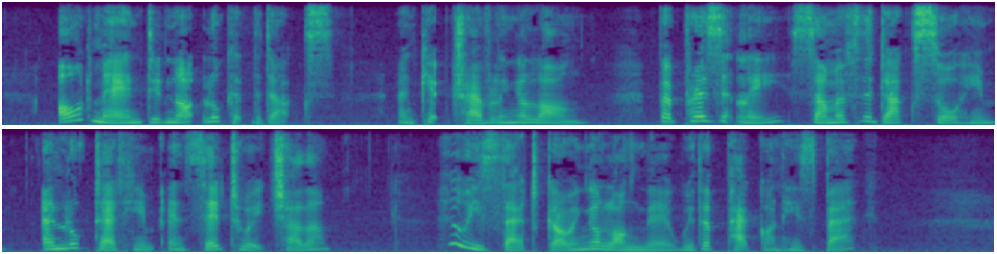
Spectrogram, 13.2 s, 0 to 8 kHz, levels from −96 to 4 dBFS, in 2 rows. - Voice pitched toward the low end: No, medium, 185 Hz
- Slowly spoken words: No, average, 185 wpm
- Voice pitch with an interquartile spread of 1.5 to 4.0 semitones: Yes, average, 3.7 semitones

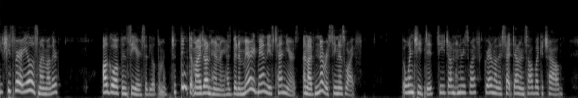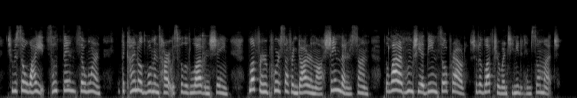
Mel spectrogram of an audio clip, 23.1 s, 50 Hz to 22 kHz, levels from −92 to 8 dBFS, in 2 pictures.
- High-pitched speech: Yes, very high, 275 Hz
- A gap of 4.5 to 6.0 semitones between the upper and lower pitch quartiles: Yes, average, 5.2 semitones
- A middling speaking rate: No, fast, 270 wpm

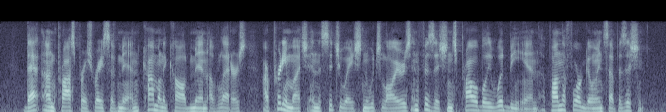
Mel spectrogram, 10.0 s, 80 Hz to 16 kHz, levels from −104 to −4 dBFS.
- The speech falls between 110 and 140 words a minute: No, average, 170 wpm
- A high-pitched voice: No, low, 115 Hz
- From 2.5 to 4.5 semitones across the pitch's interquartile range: Yes, average, 3.6 semitones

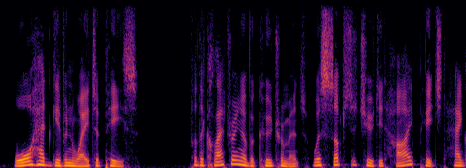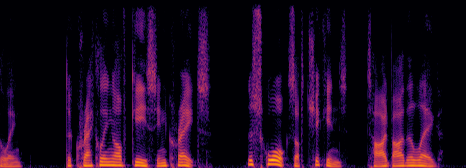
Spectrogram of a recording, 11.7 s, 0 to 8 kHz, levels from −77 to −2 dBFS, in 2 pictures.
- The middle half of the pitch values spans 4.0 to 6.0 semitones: Yes, average, 4.4 semitones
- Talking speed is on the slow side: No, average, 155 wpm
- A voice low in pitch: Yes, low, 130 Hz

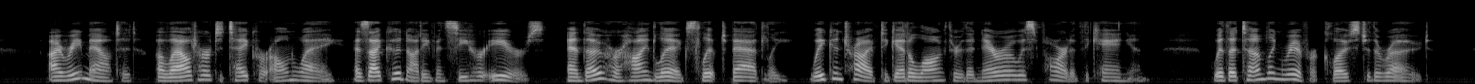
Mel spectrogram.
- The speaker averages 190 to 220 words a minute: No, average, 180 wpm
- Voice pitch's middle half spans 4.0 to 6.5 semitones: No, average, 3.4 semitones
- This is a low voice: No, medium, 185 Hz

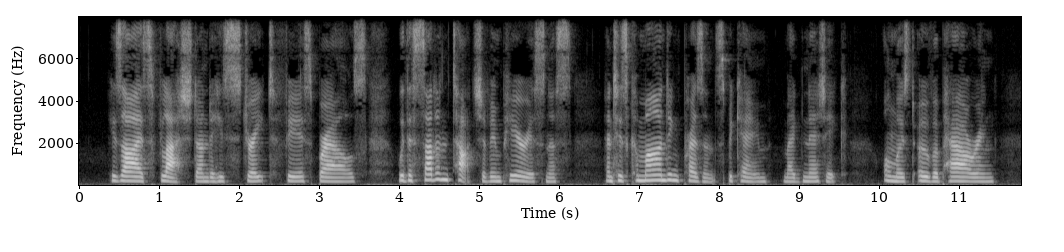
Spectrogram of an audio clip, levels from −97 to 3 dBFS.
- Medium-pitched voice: No, high, 205 Hz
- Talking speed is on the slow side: Yes, slow, 115 wpm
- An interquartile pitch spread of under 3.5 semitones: Yes, average, 2.7 semitones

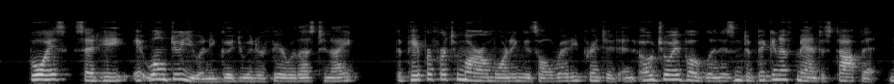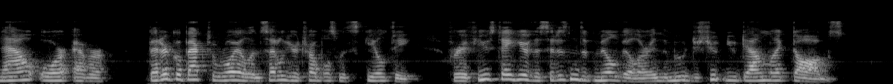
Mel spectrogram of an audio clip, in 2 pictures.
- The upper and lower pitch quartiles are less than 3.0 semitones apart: No, average, 4.3 semitones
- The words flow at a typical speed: No, fast, 230 wpm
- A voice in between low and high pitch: Yes, medium, 175 Hz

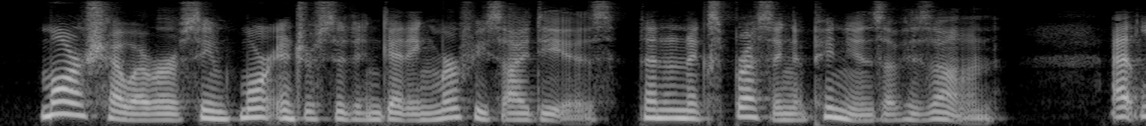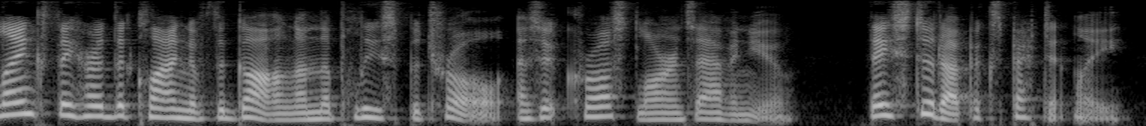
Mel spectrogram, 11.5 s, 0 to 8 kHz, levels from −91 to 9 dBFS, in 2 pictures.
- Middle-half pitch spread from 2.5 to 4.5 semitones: No, average, 5.3 semitones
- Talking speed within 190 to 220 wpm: Yes, average, 200 wpm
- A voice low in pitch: No, medium, 185 Hz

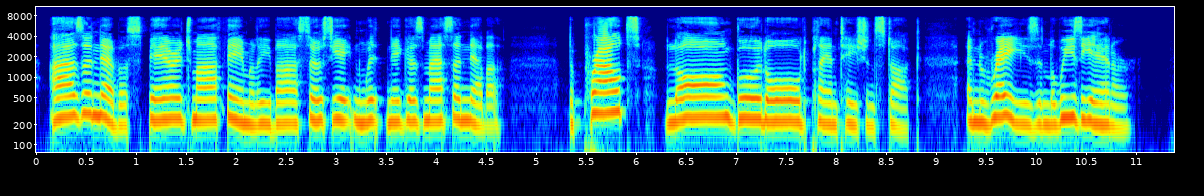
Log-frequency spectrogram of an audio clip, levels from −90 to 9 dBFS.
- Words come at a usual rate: No, slow, 115 wpm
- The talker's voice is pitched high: Yes, high, 225 Hz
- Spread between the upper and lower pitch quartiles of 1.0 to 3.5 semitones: Yes, average, 2.7 semitones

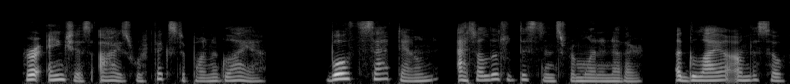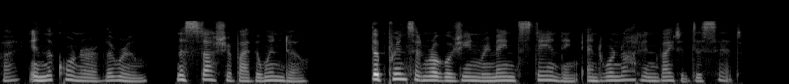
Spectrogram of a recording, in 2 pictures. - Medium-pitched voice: Yes, medium, 180 Hz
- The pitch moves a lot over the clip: No, average, 4.0 semitones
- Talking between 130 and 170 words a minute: Yes, average, 160 wpm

